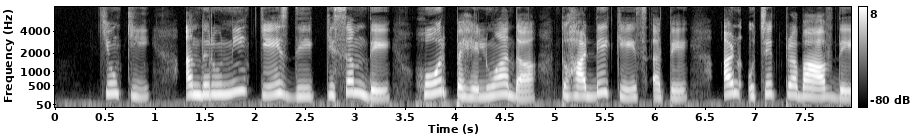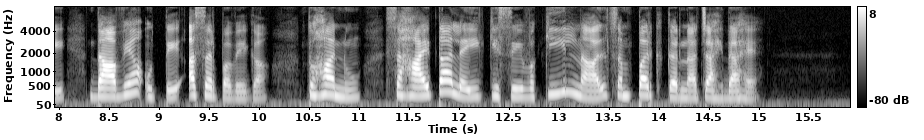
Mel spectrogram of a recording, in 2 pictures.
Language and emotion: Punjabi, neutral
